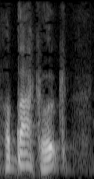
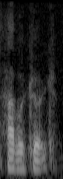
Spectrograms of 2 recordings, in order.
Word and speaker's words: Habakkuk: And uh, he talked about the book of Habakkuk except he pronounced it Habakkuk because he was American, and uh, half of his message was trying to get the pronunciation right. But I know it's Habakkuk, not Habakkuk, apparently.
